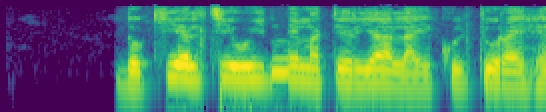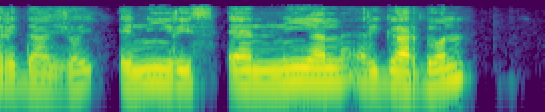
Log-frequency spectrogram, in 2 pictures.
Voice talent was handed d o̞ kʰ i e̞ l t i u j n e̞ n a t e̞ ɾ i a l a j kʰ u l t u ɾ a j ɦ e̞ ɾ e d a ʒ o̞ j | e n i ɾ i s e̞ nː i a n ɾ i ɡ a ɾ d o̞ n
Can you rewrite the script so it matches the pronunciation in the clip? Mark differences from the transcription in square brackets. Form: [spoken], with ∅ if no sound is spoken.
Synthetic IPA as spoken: d o̞ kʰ i e̞ l t i u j n e̞ [m] a t e̞ ɾ i a l a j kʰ u l t u ɾ a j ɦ e̞ ɾ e d a ʒ o̞ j | e n i ɾ i s e̞ nː i a n ɾ i ɡ a ɾ d o̞ n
